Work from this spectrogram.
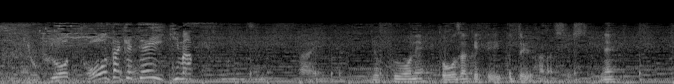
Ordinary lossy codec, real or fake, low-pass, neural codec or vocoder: none; real; 7.2 kHz; none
